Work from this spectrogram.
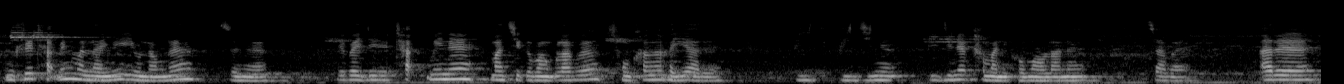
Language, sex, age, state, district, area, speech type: Bodo, female, 30-45, Assam, Chirang, urban, spontaneous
